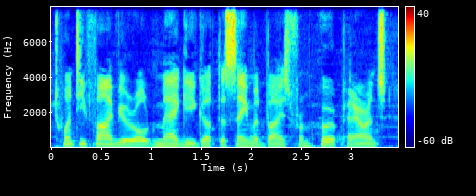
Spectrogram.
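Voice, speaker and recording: Measured male news correspondent. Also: mid-range voice, a little hiss or hum. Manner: measured, even reporting delivery. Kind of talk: scripted news narration.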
